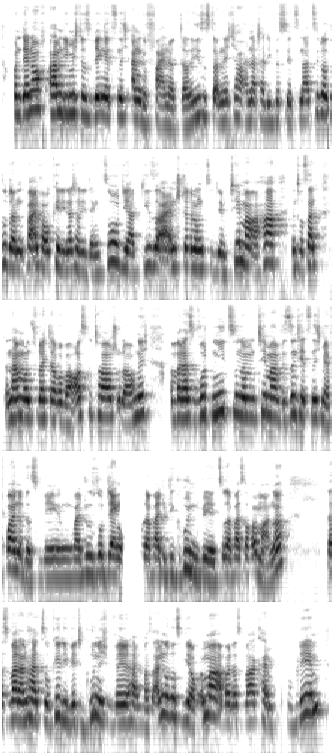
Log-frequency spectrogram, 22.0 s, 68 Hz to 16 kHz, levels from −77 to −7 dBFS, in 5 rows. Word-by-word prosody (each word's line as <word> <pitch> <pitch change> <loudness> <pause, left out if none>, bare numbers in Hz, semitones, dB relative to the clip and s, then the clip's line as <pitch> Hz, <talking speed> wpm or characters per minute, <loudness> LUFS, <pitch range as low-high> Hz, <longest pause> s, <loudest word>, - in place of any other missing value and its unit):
Und 245 -1 0
dennoch 300 +4 +4
haben 250 0 +5
die 245 - -3
mich 250 -1 0
deswegen 250 - +4
jetzt 455 0 +2
nicht 450 -1 -1
angefeindet. 170 -5 -4
Da 160 - -1
hieß 225 +3 -4
es 230 -1 -10
dann - - -2
nicht: 195 +3 -8
„Ah, 210 -4 -6
Natalie, 195 -2 -6
bist 195 0 -11
du - - -2
jetzt 185 - -11
Nazi 200 +4 -5
oder 250 -2 +4
so?“ 265 - -5
Dann 215 -4 +2
war 250 - +4
einfach: 240 -2 +2
„Okay, 210 +3 +1
die 210 - -3
Natalie 210 -1 -2
denkt 180 0 -7
so, 280 +3 +2
die 225 -5 +1
hat 190 0 -4
diese 245 +1 +2
Einstellung 225 -1 +2
zu 215 -1 -21
dem 190 -2 -5
Thema, 265 -1 +1
aha, 270 0 +3 0.2
interessant“. 220 +3 -1 0.2
Dann - - -1
haben 235 +1 +4
wir 235 - +5
uns 230 0 +2
vielleicht 230 0 0
darüber 210 -4 +1
ausgetauscht 245 -1 +2
oder 210 -4 +1
auch 195 - -2
nicht. 265 +2 +1 0.2
Aber 230 +2 0
das 230 0 +3
wurde 255 0 0
nie 290 +3 +2
zu 290 -2 -5
'nem 245 -2 +2
Thema, 245 -2 0
„Wir 215 - -6
sind 265 +1 -1
jetzt 475 +1 0
nicht 460 0 +3
mehr 470 - -1
Freunde 235 -5 +3
deswegen, 165 +2 -4
weil 170 -1 -2
du 190 +3 -5
so 195 +1 -3
denkst“, 185 -2 +2 0.2
oder 185 -1 -1
„Weil 175 -1 +1
du 175 - -11
die 180 0 -11
Grünen 190 +1 -3
wählst“, 155 -2 0
oder 180 -2 0
was 175 0 -1
auch 180 - -3
immer, - - -1
ne? - - +2 0.6
Das 200 +1 -2
war 240 0 +6
dann 230 0 +3
halt 235 -1 +3
so: 215 - -1
„Okay, 270 +6 -4
die 230 -3 -4
wählt 210 0 -2
die 185 - -18
Grünen, 270 +9 -4
ich 225 -3 -2
wähle 205 0 +2
halt 195 -2 -1
was 175 - -7
anderes“, 270 -2 -1
wie 225 - +4
auch - - -3
immer, 270 +1 +4
aber 210 0 +1
das 200 0 -6
war 215 +1 0
kein 195 -2 -6
Problem. 250 - -1
225 Hz, 275 wpm, -22 LUFS, 195-250 Hz, 0.6 s, war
